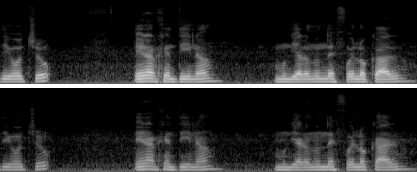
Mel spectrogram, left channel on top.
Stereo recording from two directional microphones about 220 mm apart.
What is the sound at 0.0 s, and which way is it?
A man's voice, 25° left (ahead or behind).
